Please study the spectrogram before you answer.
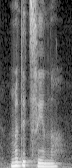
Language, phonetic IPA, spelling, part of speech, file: Ukrainian, [medeˈt͡sɪnɐ], медицина, noun, Uk-медицина.ogg
- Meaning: medicine (field of study and profession)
